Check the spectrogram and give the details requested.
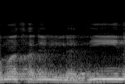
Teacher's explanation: لام کو الذین کے لام سے ملا دیں گے تو کمثل الذین ہے، ذال نرمی سے ادا ہوگا اور دو حرکات لمبا کریں گے۔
